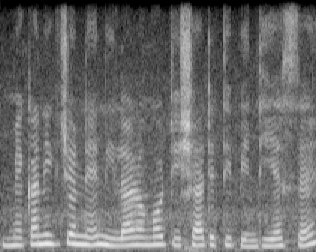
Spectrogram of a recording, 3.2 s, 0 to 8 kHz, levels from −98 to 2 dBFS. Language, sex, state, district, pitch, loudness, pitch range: Assamese, female, Assam, Kamrup Metropolitan, 240 Hz, -14 LUFS, 230-260 Hz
